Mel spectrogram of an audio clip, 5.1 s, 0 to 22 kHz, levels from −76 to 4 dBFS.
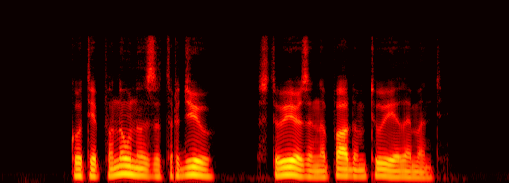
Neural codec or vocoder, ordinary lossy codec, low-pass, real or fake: codec, 16 kHz in and 24 kHz out, 0.9 kbps, LongCat-Audio-Codec, four codebook decoder; none; 10.8 kHz; fake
